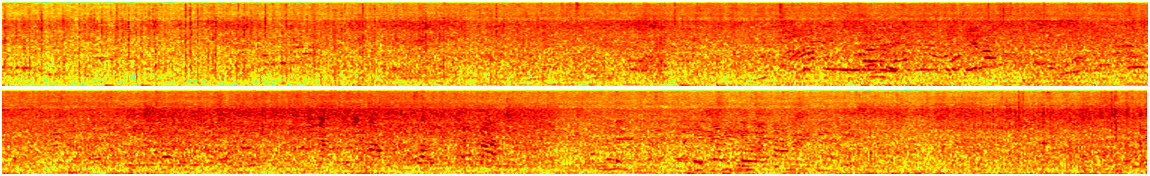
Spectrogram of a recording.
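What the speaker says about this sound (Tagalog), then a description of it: "Oh, big rain start, big." Heavy rain falls at a festival in Angeles City, Pampanga, making a dense, constant hiss and patter on surfaces throughout. It is loud and close, with faint voices under it.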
